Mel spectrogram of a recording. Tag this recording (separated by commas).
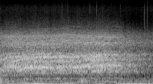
Crowd, Human group actions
